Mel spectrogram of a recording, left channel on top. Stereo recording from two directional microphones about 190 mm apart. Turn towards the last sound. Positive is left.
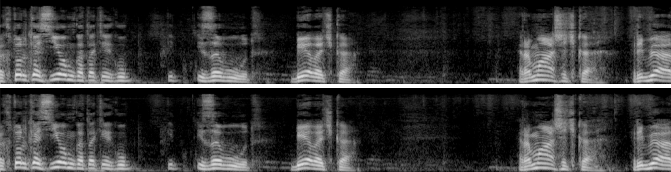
turn(degrees=-5)  # may be behind; listen again after turning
